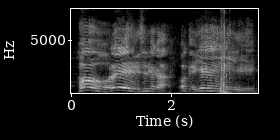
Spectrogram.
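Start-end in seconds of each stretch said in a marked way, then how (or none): 0.1-1.4 cheering. Acted. Bilang hore.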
